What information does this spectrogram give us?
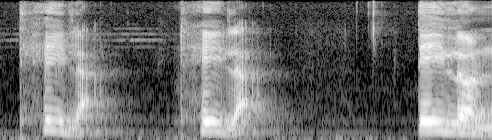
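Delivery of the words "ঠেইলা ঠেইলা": ঠেইলা with aspirated ঠ and open "laa", no r; corrected pronunciation. Shown as a demonstration. Teacher modelling tailor for learners, ঠেইলা with aspirated start. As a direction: start ঠেইলা on a puffed "th", drop the r. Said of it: "সঠিক উচ্চারণটা কী হবে".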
